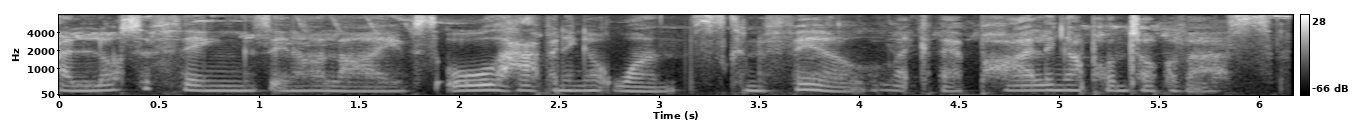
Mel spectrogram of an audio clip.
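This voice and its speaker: A woman with a fairly low voice leads a guided meditation, speaking softly and breathily, almost in a whisper. Her delivery is calm and soothing, measured, and broken by long pauses.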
